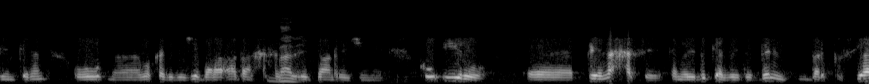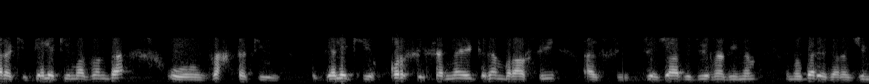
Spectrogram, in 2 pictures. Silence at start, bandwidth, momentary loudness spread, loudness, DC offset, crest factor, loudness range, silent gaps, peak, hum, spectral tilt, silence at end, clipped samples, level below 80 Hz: 0 s; 6.2 kHz; 13 LU; -29 LUFS; under 0.1%; 18 dB; 5 LU; none; -10 dBFS; none; -7 dB/octave; 0 s; under 0.1%; -78 dBFS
